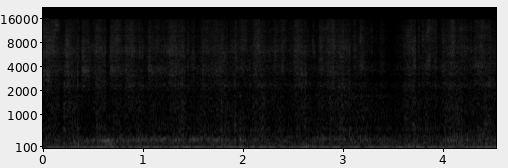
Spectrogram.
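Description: Faint, soft rustling and sliding of cardboard baseball cards being thumbed through by hand.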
